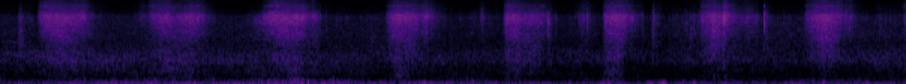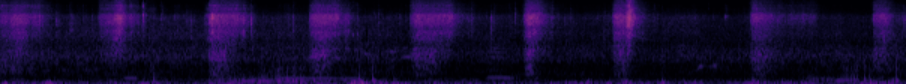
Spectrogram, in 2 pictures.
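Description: A broom sweeps a mat with quick, regular swishing strokes.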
